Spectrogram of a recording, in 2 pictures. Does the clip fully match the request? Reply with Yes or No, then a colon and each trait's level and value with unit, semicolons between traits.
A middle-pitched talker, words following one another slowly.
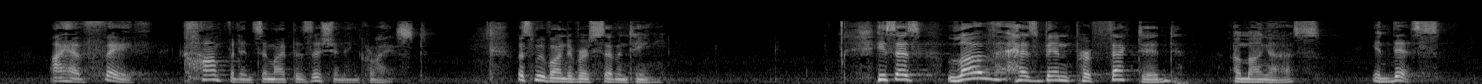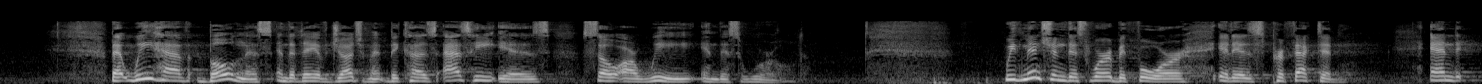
Yes: medium, 155 Hz; slow, 105 wpm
